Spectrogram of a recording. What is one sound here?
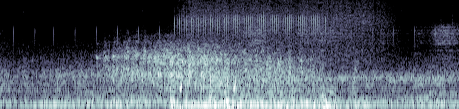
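A crackling energy blast bursts and roars.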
